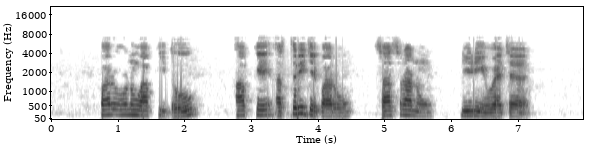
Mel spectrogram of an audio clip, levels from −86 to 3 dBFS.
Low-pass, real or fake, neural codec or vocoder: 7.2 kHz; real; none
